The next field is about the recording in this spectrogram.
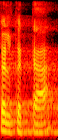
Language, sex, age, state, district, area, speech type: Goan Konkani, female, 45-60, Goa, Ponda, rural, spontaneous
